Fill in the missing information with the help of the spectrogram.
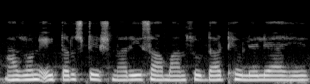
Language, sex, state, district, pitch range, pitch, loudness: Marathi, female, Maharashtra, Gondia, 205-220 Hz, 210 Hz, -12 LUFS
